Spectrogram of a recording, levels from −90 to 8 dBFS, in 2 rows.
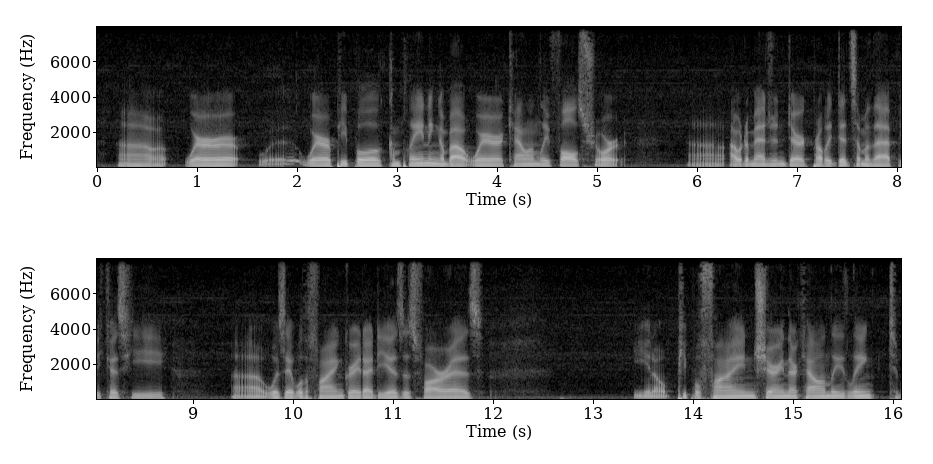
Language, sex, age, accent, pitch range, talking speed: English, male, 40-59, American, 95-120 Hz, 155 wpm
